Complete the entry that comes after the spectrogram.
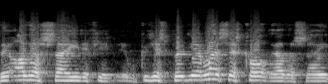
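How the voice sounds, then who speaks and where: A man speaks at a high pitch with a Scottish accent. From Scotland. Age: 70s. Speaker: magazine editor and paranormal author. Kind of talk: interview.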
